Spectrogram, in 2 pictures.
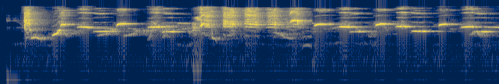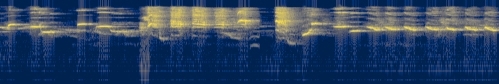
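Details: Endemic samyong bird, described as sweet-voiced, in a song-training recording. Its continuous, varied song of high chirps and whistled notes is broken by loud harsh bursts near two and six seconds, and it ends in a rapid repeated trill.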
